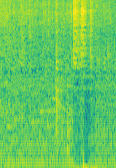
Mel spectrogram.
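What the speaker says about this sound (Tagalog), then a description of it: "Lagyan natin ng lagyan natin ng sabaw. Yung pinaglagaan niya." Broth from boiling the meat is poured into a pan of meat. A steady close sizzle runs throughout, and it swells into a louder, bubbling hiss for a moment midway, with no one speaking.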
